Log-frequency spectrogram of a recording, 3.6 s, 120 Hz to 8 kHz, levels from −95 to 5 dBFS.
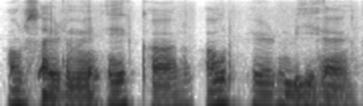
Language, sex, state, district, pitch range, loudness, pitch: Hindi, male, Uttar Pradesh, Saharanpur, 90-110 Hz, -16 LUFS, 100 Hz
